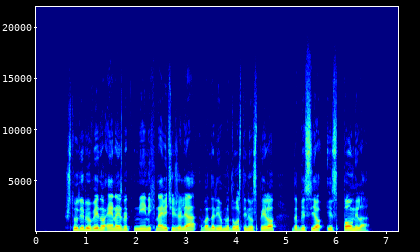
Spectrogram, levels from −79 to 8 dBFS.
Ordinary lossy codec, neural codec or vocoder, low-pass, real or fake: none; none; 19.8 kHz; real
